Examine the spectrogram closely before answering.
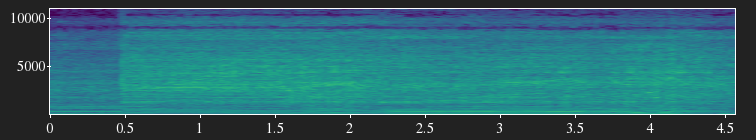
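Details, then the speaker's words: Honda 100, manual clutch, newly fitted discount Amazon carburetor, test ride: small single revs up cleanly through the gears, pulling strongly and evenly with no bogging or spitting; runs healthy, slide adjustment still needed. "need some slide adjustments but I can already tell it's running way better all right going to go for a little test drive now running way way"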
